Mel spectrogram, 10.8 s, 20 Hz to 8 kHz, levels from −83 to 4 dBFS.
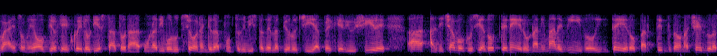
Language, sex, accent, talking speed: Italian, male, native, 165 wpm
